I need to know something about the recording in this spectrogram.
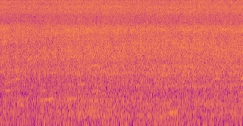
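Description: Water splashes steadily down a fountain wall.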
